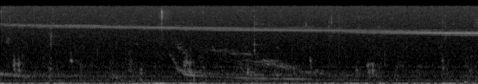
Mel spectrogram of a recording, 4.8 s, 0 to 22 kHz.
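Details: Beneath the sea ice of McMurdo Sound, Antarctica, in November 2017, an observatory 21 m down captures Weddell seals; a faint descending glide and soft chirps sit under a constant high steady tone and low rumble.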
